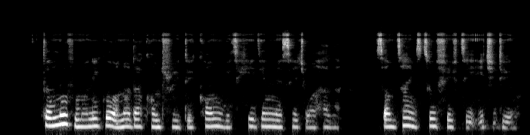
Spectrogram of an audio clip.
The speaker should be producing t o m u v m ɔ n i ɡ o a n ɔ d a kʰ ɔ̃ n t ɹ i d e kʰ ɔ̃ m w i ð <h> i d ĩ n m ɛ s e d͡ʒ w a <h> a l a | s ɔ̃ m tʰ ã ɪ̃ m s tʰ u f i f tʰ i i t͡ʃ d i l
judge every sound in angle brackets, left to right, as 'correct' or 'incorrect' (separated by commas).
correct, correct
